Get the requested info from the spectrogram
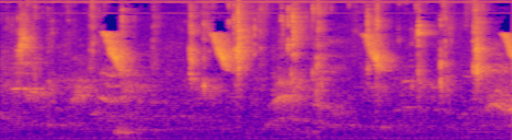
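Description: A bird chirping, short falling calls repeated about once a second, over faint clicks and smacks of people eating rice by hand.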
